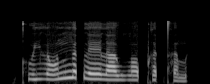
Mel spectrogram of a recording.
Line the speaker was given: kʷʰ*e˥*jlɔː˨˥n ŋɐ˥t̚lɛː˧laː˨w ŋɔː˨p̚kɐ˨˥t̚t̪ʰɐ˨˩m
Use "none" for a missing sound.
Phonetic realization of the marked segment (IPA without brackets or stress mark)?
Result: e˨˧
